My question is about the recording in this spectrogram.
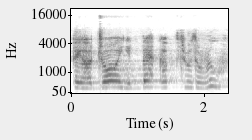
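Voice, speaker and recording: A woman's voice: high voice, flat delivery, normal speed, fairly bright tone, dull audio. A woman playing a loyal young woman who urges a prisoner to escape, in a 1940s radio drama, speaking in an urgent, coaxing way. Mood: tender hushed. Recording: reverberant old radio studio.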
